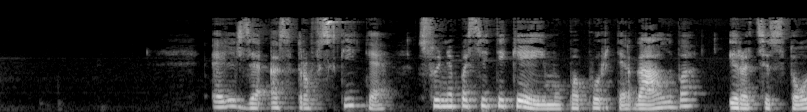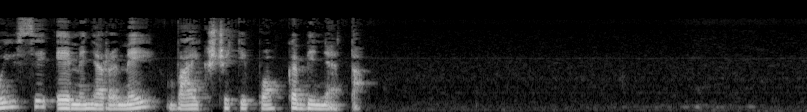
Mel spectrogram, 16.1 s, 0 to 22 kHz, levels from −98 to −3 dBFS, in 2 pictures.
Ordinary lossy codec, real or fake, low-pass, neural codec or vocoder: MP3, 48 kbps; real; 19.8 kHz; none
